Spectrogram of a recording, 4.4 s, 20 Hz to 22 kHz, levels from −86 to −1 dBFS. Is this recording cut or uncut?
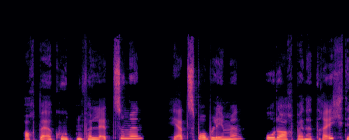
uncut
